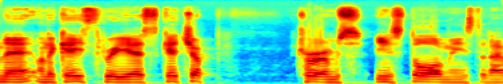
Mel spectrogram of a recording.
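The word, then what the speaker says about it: k3sup: that called k3s up pronounced like ketchup ketchup is actually initiated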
